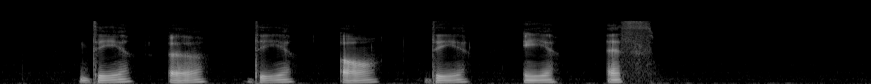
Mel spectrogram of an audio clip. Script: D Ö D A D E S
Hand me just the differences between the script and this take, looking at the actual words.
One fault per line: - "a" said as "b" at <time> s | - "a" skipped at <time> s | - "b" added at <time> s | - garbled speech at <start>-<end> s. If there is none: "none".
none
